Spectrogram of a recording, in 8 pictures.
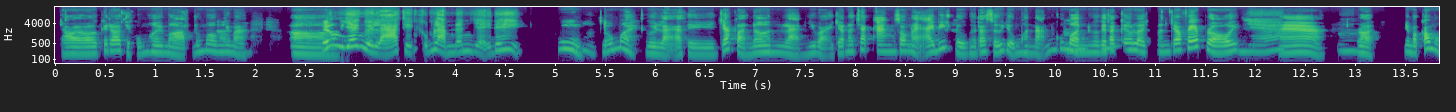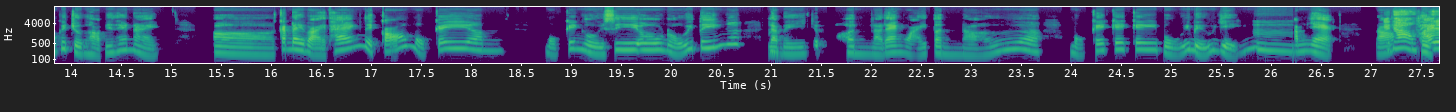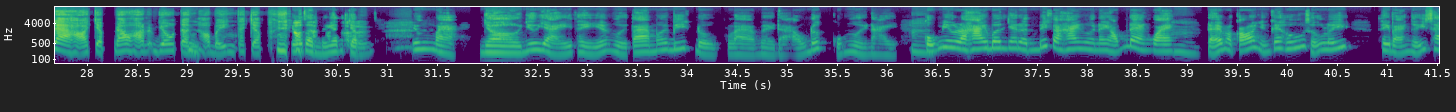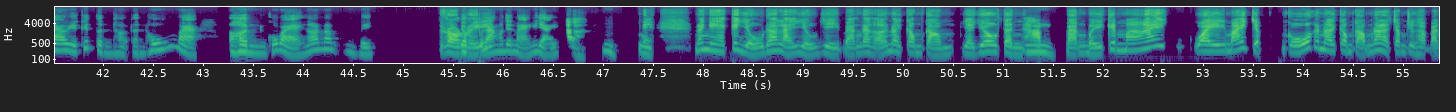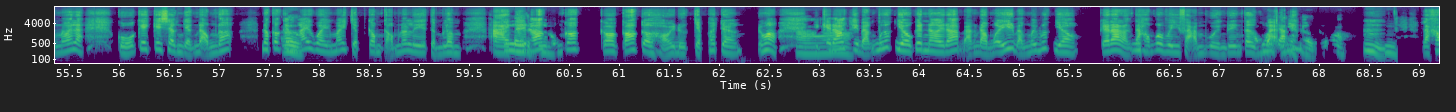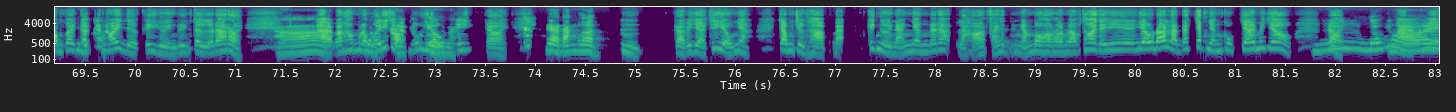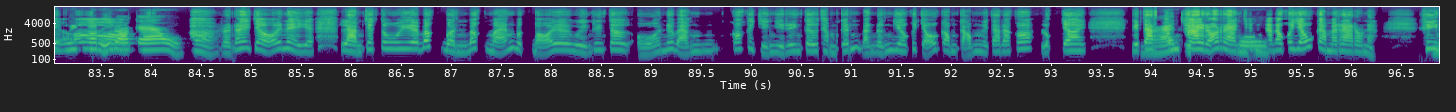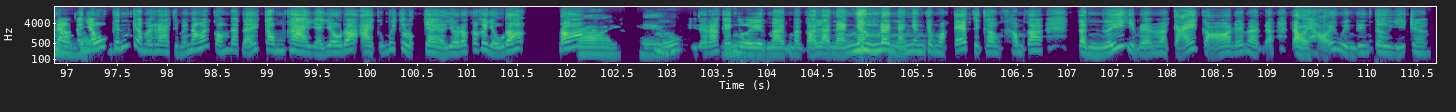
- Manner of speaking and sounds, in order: tapping; other background noise; unintelligible speech; in English: "C-E-O"; laugh; unintelligible speech; unintelligible speech; unintelligible speech; laughing while speaking: "nhân"
- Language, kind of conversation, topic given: Vietnamese, podcast, Bạn sẽ làm gì nếu có người chụp ảnh bạn rồi đăng lên mạng mà chưa xin phép?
